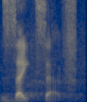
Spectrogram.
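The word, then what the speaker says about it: Zaitsev: definitely his first name Zaytsev close close it's actually Nikita you got that right Zaytsev what do you think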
